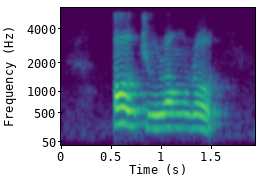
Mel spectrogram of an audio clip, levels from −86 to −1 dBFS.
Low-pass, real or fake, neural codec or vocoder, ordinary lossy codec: 5.4 kHz; fake; vocoder, 22.05 kHz, 80 mel bands, HiFi-GAN; none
